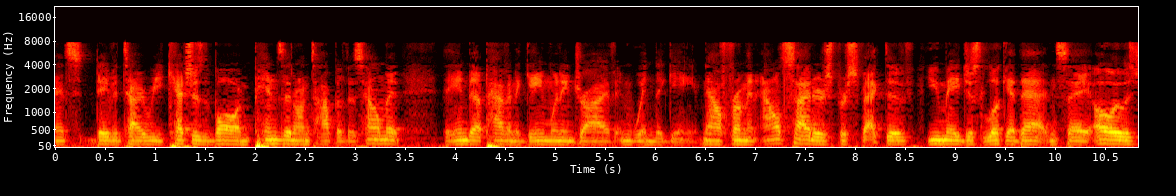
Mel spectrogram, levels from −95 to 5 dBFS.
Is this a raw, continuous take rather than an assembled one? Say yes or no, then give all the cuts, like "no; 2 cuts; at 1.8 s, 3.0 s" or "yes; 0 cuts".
no; 1 cut; at 8.7 s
